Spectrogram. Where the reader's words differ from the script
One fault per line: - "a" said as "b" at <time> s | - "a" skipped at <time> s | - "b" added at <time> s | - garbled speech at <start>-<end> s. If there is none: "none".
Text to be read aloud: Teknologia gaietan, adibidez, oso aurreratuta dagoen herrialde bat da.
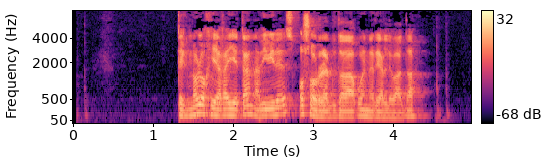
none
